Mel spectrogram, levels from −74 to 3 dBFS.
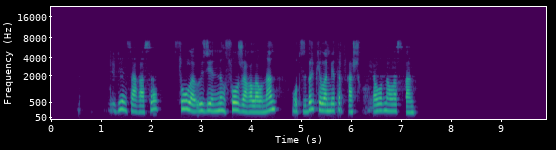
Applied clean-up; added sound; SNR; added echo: neural mask model DeepFilterNet 3.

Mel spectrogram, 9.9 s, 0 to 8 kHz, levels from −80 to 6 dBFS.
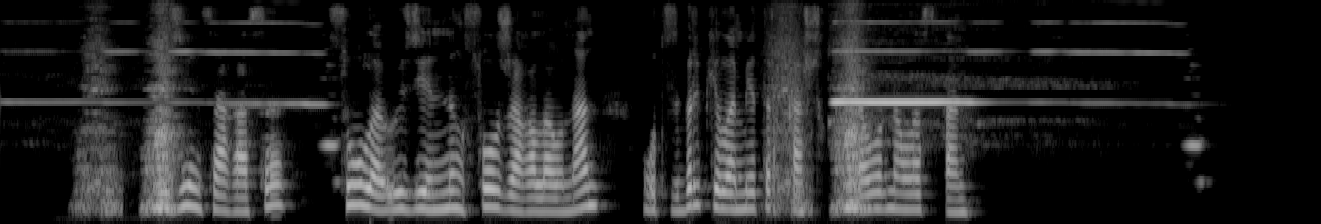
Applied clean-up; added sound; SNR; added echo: classical method log-MMSE.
